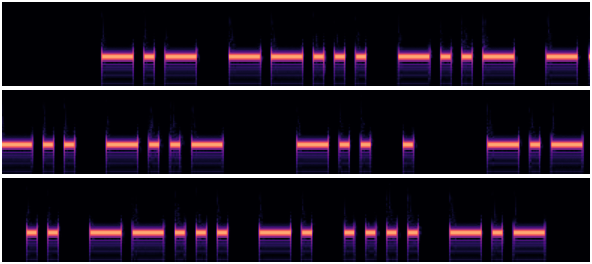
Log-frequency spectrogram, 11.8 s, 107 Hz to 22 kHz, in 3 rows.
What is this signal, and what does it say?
Morse code, heard as a keyed tone, about 17 wpm, 700 Hz. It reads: K7XZX DE KI7NHK
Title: USA Callsign DE Callsign 17wpm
